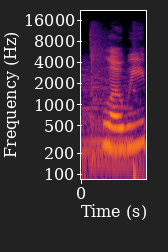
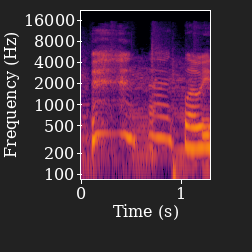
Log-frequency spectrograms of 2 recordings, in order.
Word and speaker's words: Chloe: Chloe Parrish. I can pronounce Chloe now. Chloe, she used to pronounce it Chlo if she had to read it, so.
